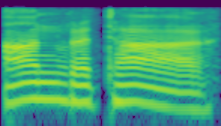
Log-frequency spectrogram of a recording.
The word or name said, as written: en retard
